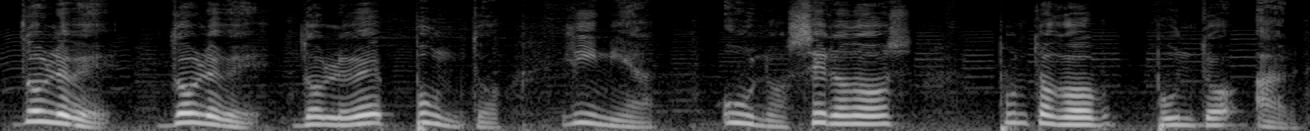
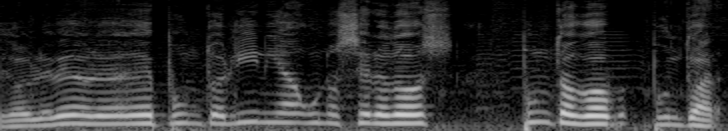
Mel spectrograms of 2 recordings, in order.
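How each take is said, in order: First: It is said slowly. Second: It is said very fast.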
